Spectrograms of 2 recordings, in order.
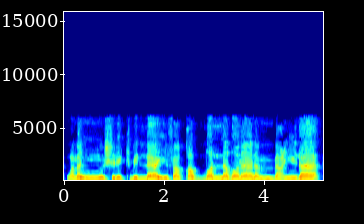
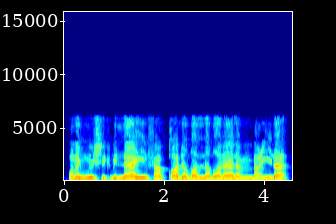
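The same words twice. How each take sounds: First: فقد ضل with the د swallowed into a doubled ض; فقد ضل read faqaḍḍalla; d merged into ḍ. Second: Said in the usual way. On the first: Shown as a demonstration. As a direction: run فقد into ضل on one long ḍ. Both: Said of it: "أدغم الدوري الدال في الضاد هكذا".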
